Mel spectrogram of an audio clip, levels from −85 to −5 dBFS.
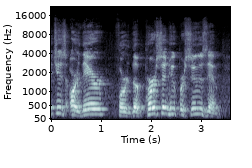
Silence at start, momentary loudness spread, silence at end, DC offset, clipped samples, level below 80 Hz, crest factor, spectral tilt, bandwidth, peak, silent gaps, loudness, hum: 0 s; 8 LU; 0.2 s; under 0.1%; under 0.1%; -74 dBFS; 18 dB; -3.5 dB/octave; 14 kHz; -2 dBFS; none; -19 LUFS; none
